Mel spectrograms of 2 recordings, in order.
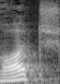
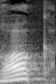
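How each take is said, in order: First: The word ends with a tsch sound. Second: The word ends with a hard k sound. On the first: "als Rotsch" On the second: "Er kann ausgesprochen werden als Rock"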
